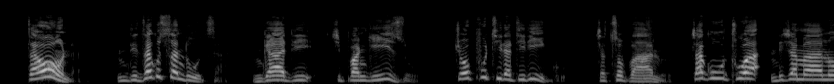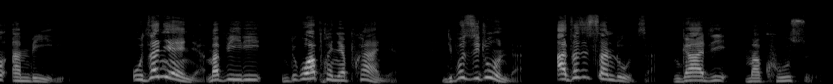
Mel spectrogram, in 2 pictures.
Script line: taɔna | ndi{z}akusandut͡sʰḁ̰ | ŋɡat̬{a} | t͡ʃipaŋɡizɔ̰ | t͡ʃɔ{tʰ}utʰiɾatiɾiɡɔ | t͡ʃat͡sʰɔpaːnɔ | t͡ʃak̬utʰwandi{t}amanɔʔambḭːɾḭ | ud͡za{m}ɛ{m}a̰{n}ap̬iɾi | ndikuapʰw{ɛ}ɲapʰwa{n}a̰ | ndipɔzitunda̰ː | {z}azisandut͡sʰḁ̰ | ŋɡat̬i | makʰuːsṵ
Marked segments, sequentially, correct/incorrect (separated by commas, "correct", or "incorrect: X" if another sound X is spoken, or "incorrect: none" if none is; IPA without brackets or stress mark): incorrect: d͡z, incorrect: i, incorrect: pʰ, incorrect: t͡ʃ, incorrect: ɲ, incorrect: ɲ, incorrect: m, incorrect: a, incorrect: ɲ, incorrect: d͡z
